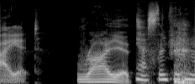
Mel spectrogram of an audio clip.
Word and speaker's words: Ryot: Did I pronounce that correctly? It's like Ryot.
